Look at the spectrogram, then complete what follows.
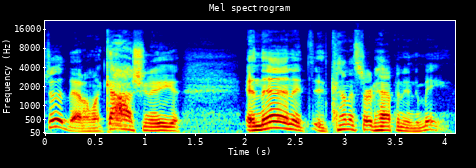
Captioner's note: none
